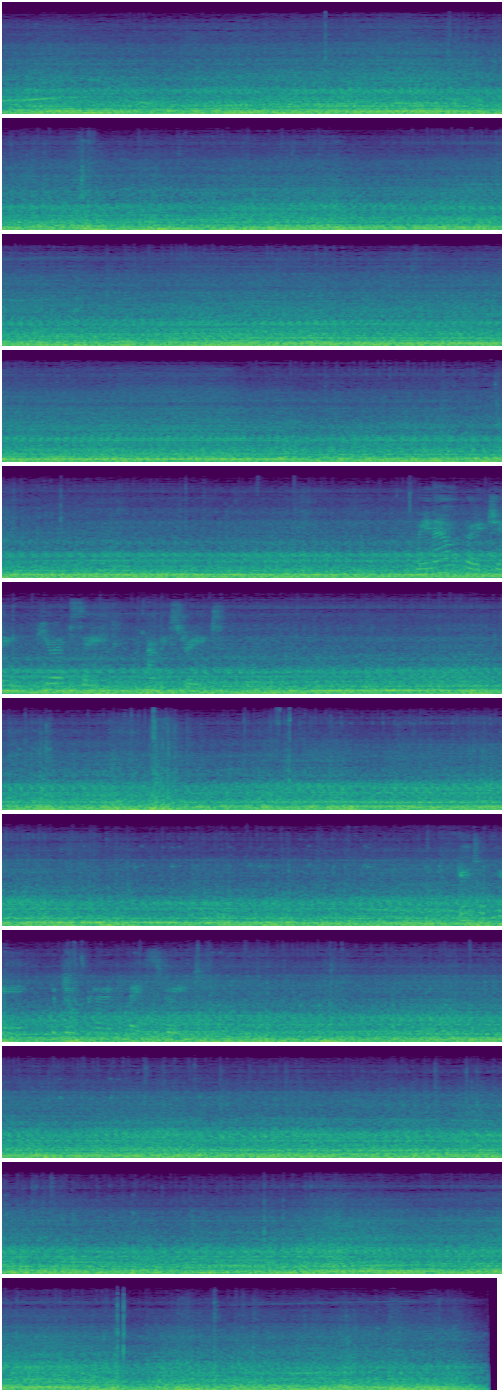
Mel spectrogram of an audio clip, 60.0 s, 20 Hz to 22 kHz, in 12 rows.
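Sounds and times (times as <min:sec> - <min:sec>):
bus engine drone: 0:00.0 - 0:59.9.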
